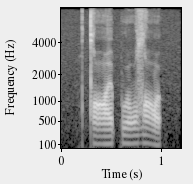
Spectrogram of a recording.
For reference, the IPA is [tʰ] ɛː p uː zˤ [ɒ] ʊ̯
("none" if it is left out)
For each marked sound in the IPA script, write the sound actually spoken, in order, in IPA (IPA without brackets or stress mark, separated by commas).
tˤ, ɑ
